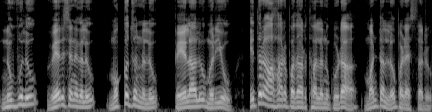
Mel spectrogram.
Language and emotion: Telugu, neutral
